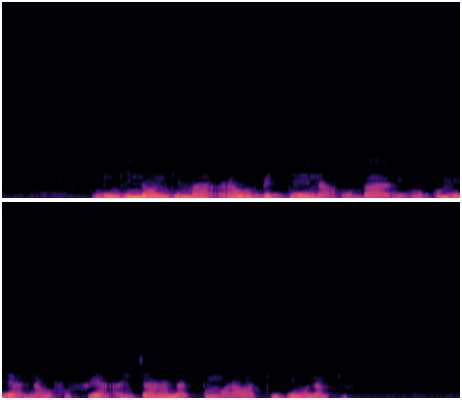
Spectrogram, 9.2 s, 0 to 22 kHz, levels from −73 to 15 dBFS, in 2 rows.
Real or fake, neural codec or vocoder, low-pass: real; none; 7.2 kHz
